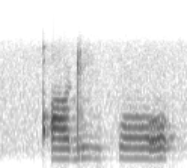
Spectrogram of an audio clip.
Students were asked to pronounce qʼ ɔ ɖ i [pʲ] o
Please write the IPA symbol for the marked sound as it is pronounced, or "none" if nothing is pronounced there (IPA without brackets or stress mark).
p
